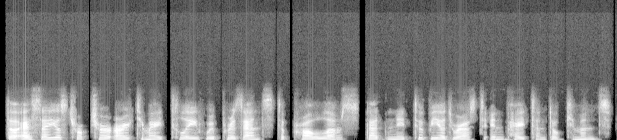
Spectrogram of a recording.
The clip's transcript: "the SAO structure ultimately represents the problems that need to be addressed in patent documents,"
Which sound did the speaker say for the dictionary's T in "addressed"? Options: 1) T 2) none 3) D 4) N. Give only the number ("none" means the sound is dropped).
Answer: 1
